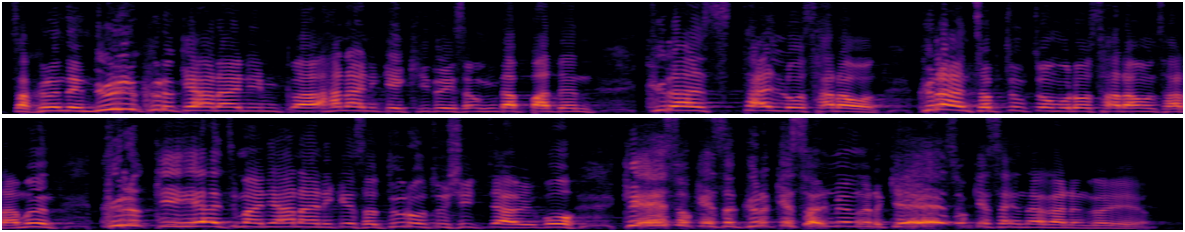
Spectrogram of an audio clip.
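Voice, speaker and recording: A male pastor preaching a sermon in a church, acting out anguished prayers in a voice that jumps higher. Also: lively intonation, quick pace, hardly any pauses. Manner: acts out anguished prayers in a high voice. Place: church sanctuary.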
